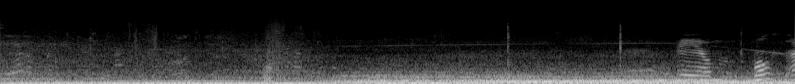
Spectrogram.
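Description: A tour bus drives along a road near Cardenas, Cuba, its engine giving a loud, steady low rumble from close inside, with a few brief rattles and squeaks and some voices underneath.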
